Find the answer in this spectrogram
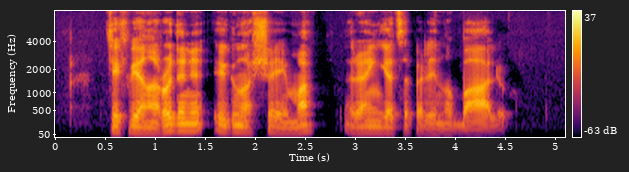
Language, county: Lithuanian, Telšiai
